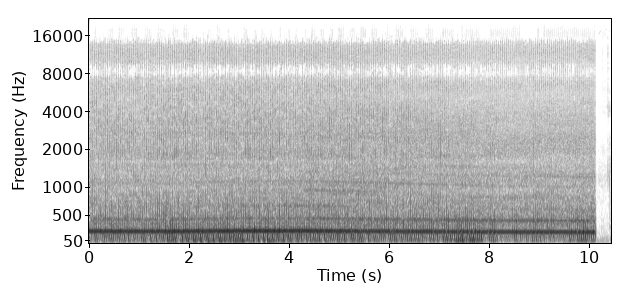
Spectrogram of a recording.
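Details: Giant Vac leaf blower with 1982 8 hp Briggs engine, after clearing water from the fuel: steady, even drone at a constant high pitch for ten seconds with no surging or stumbling, then switched off; running cleanly.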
